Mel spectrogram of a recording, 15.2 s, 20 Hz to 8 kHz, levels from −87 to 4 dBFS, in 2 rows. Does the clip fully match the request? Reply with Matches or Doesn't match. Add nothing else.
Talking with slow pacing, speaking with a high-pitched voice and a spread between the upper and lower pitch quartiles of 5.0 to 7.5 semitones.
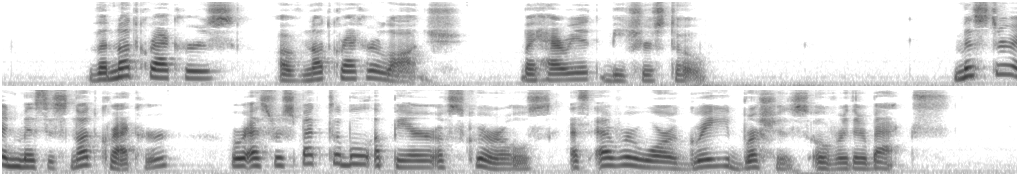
Matches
